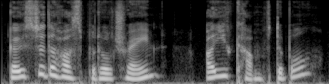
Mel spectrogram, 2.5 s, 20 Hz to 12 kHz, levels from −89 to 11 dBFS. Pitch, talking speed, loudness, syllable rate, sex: 220 Hz, 170 wpm, -18 LUFS, 7.5 syllables/s, female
